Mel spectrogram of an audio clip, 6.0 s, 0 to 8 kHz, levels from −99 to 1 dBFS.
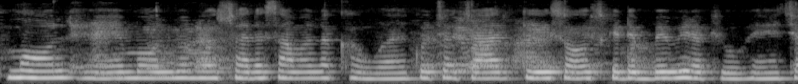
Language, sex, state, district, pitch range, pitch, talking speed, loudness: Hindi, female, Uttar Pradesh, Varanasi, 215-230 Hz, 225 Hz, 210 wpm, -29 LUFS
